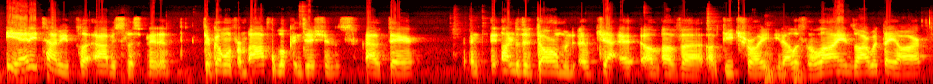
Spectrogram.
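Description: A man's voice: mid-range voice, little pitch movement, a little fast, sharp tone, rough recording. A man co-hosting a sports podcast, chatting casually with frequent stammered restarts. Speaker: podcast co-host.

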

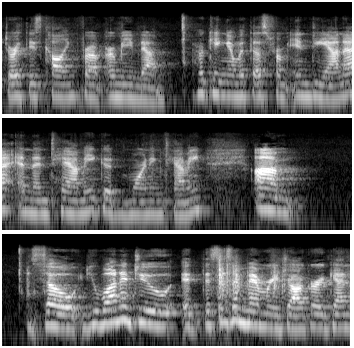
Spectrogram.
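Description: A middle-aged network marketing coach runs a live training session, chatty and encouraging as she greets viewers by name. Her fairly low voice is pushed and bright, and a little croaky from talking so much.

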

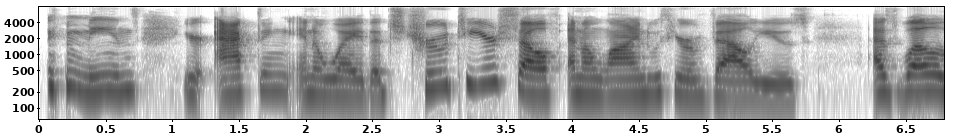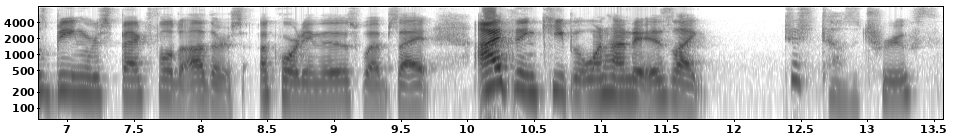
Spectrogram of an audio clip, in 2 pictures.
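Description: A woman's voice: lowish voice, a little slow, pushed and bright. A woman co-hosting a podcast, chatting casually, laughing often. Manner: chatty, laughs often, tired and sighing at times. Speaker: podcast co-host. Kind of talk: casual chat.

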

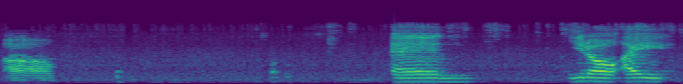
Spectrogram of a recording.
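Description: Slow, halting man with a bright voice. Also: fairly high pitch, lo-fi sound, a little hiss or hum. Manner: hesitant, halting, heavy on fillers. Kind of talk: casual reflective monologue.

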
